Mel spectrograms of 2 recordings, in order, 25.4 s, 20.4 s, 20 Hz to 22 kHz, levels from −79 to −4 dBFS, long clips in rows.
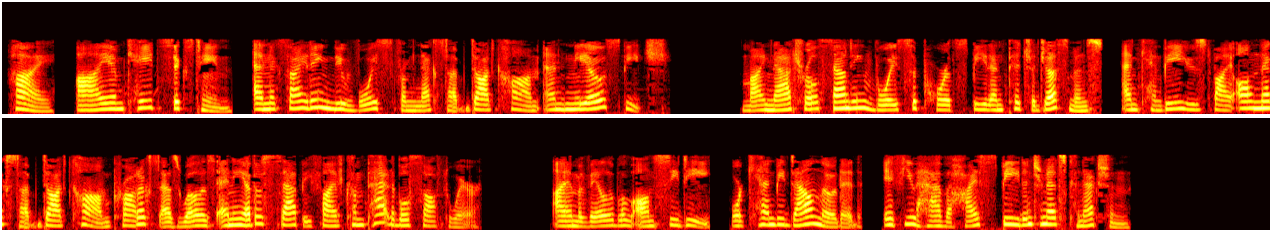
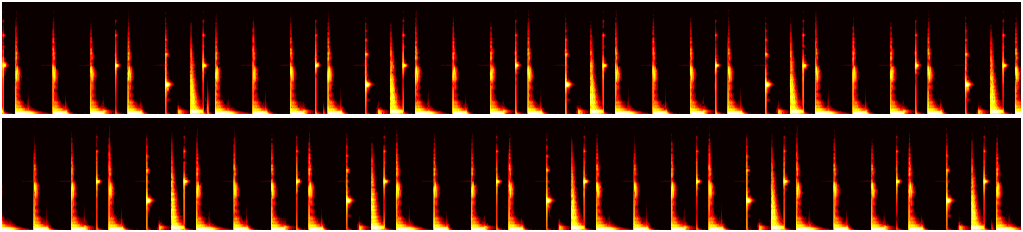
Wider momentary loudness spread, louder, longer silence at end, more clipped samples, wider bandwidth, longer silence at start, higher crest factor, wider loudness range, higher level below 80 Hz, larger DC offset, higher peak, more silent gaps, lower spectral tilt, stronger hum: first, 9 LU vs 4 LU; second, -19 LUFS vs -15 LUFS; first, 1.4 s vs 0.05 s; neither; second, 5.8 kHz vs 7 kHz; about the same, 0.1 s vs 0 s; about the same, 18 dB vs 14 dB; about the same, 3 LU vs 1 LU; second, -60 dBFS vs -14 dBFS; neither; about the same, 0 dBFS vs 0 dBFS; first, 0.54-0.71 s, 2.32-2.50 s, 6.73-7.37 s, 11.02-11.18 s, 17.49-18.17 s, 19.78-19.95 s, 21.30-21.48 s vs none; first, -9 dB/octave vs -7 dB/octave; neither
